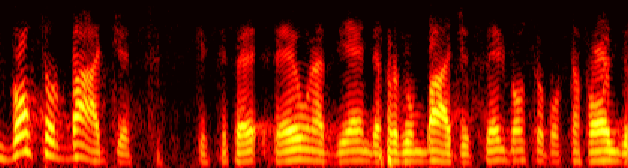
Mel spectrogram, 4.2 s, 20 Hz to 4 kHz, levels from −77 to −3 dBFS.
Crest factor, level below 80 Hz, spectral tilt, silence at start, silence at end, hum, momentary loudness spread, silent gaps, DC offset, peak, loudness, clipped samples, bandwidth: 16 dB; -56 dBFS; -12.5 dB/octave; 0 s; 0 s; none; 14 LU; none; under 0.1%; -8 dBFS; -24 LUFS; under 0.1%; 3.6 kHz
